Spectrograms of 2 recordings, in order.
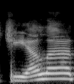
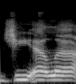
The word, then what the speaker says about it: Geexella: So my name is Geexella. That is how you pronounce it, Geexella. I know there's an X in there.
